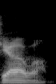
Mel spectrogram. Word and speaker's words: Yahweh: I'm the first to correctly not only pronounce Yahweh's name, but to prove that the pronunciation of his name as Yahweh is accurate and reintroduce you to your God.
